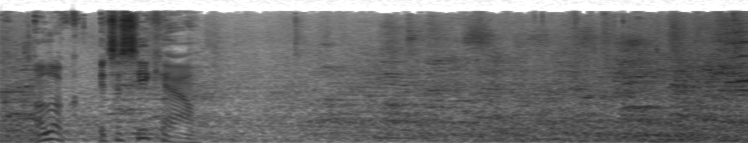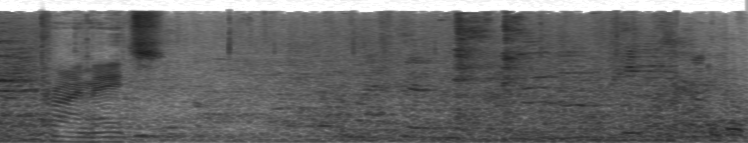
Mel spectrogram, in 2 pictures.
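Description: Men and women chatter in a murmur around a large echoing hall.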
